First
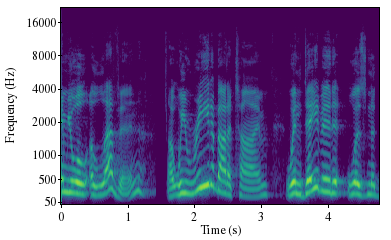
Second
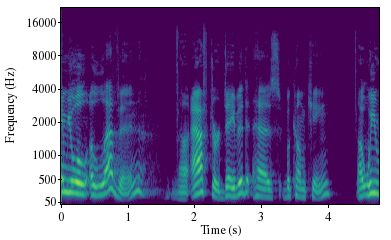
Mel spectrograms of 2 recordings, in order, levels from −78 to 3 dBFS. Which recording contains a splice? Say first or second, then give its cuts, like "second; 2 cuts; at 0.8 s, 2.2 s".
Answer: first; 1 cut; at 1.4 s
